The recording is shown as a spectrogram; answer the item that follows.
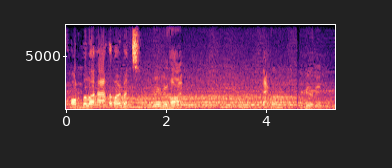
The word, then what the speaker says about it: Mirabeau: Mirabu hot. That corner. Mirabu. Mirabeau indeed so. The corner comes back to me now. With the right pronunciation.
